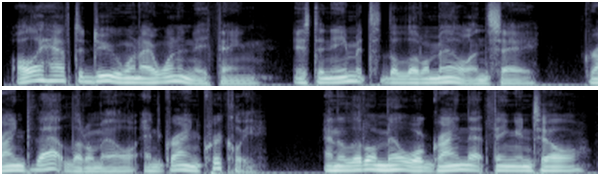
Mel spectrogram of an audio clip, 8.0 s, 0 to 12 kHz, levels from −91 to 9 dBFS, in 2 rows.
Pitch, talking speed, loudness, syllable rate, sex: 110 Hz, 265 wpm, -15 LUFS, 5.9 syllables/s, male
